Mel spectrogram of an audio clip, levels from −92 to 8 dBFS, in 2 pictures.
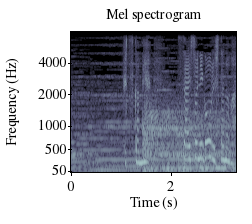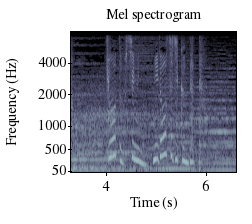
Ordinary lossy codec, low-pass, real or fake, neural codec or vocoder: none; 7.2 kHz; real; none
